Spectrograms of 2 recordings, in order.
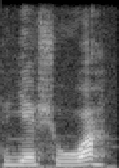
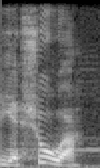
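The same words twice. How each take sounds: First: The stress falls on the final syllable. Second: The stress falls before the final syllable. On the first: It means salvation. "pero con acento en la A" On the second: It is a personal name. "Parecido a Yeshua"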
